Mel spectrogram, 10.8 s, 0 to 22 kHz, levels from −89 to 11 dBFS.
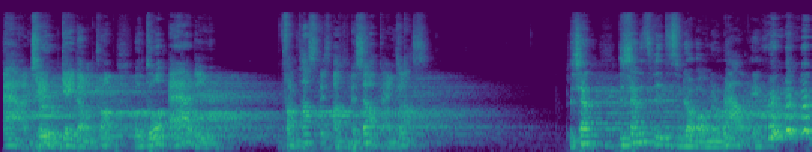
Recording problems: echo of what is said; strong; throughout; 170 ms later, 9 dB below the speech
off-mic speech; far
room echo; slight; dies away in 0.4 s

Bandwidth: 16 kHz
